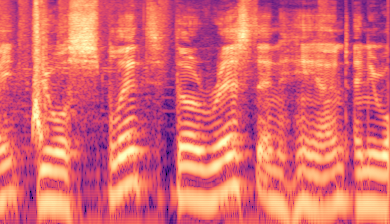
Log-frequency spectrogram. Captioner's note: audio whooshes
